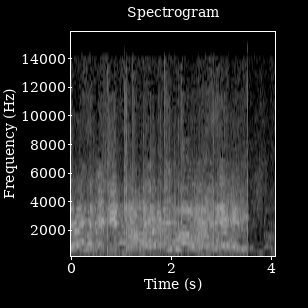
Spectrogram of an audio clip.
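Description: Young girls' voices chanting a cheer together, several high voices overlapping. The chant breaks off abruptly with a click about three and a half seconds in.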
